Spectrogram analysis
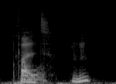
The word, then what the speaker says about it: Pfalz: the regions of Rheinhessen, Palatinate, Palatinate. Pfalz. Palatinate? Yeah. That's how you'd say it in German? No, in German it's the Pfalz.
